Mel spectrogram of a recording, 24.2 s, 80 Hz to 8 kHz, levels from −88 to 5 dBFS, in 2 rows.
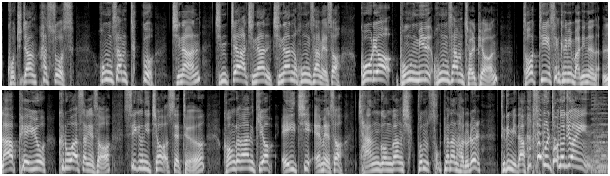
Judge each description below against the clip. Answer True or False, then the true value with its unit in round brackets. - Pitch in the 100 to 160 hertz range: False (205 Hz)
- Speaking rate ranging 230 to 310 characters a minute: False (210 characters per minute)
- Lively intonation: False (3.8 semitones)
